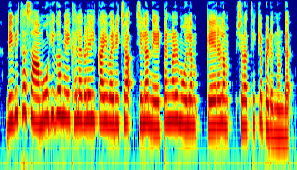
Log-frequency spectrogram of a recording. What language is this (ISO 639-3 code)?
mal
